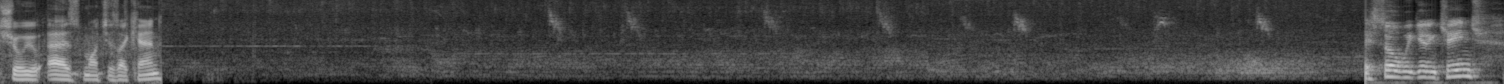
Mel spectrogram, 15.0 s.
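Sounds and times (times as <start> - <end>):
steady background noise: 0.0 - 14.6.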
